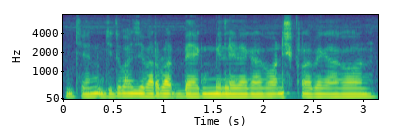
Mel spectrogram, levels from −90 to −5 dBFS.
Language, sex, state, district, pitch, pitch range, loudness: Chakma, male, Tripura, Unakoti, 105 Hz, 100-105 Hz, -14 LUFS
